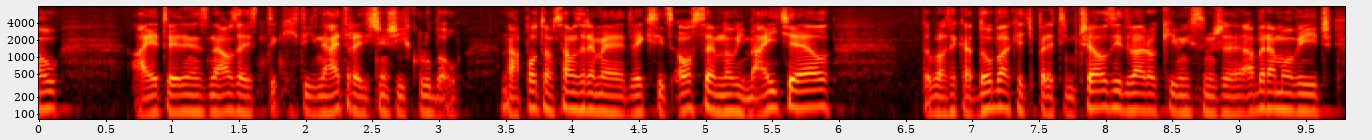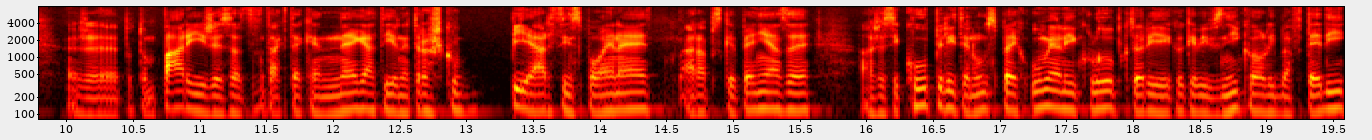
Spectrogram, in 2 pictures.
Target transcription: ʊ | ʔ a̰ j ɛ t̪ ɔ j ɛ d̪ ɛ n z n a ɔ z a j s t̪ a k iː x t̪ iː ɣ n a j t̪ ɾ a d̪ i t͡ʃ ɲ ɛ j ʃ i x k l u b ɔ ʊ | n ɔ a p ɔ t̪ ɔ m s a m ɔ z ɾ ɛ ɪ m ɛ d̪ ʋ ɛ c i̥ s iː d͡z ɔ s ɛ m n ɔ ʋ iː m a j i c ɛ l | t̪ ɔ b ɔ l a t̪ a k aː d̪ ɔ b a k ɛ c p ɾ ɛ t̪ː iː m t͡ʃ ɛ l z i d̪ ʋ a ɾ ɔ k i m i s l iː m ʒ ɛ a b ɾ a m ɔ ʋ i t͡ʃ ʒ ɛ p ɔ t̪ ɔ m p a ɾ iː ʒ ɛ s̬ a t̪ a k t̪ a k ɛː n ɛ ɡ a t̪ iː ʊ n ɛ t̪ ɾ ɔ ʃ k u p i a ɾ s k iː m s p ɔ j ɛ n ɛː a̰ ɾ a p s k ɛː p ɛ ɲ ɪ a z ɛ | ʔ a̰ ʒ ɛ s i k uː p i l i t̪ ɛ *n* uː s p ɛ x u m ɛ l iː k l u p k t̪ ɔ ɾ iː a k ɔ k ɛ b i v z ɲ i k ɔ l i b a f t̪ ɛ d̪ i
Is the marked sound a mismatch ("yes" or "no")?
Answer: no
